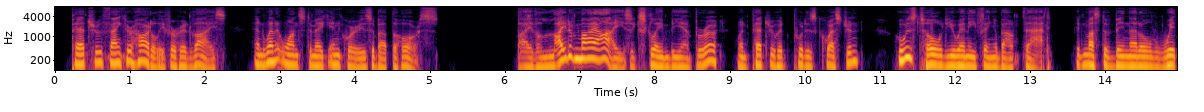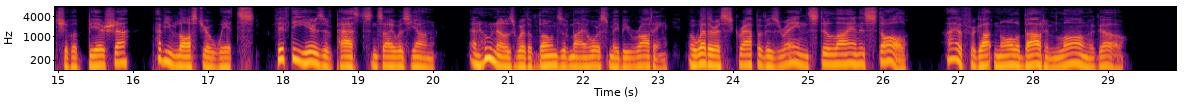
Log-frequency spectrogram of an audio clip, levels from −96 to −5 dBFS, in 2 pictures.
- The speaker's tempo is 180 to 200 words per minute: Yes, average, 190 wpm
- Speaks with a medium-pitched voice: No, low, 130 Hz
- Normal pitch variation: Yes, average, 3.7 semitones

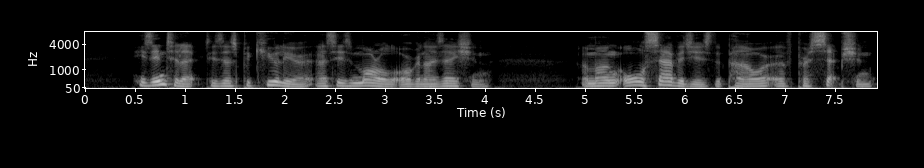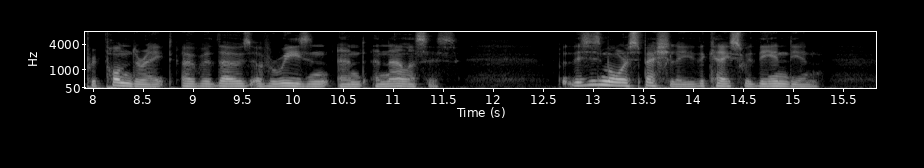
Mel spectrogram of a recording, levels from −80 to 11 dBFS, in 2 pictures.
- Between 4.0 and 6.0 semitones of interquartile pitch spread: No, average, 3.1 semitones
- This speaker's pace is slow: Yes, slow, 125 wpm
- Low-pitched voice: Yes, low, 125 Hz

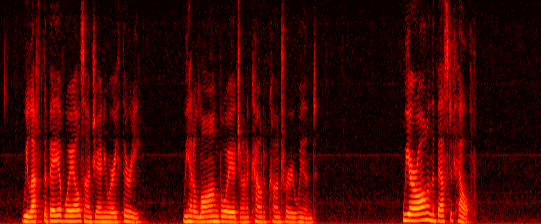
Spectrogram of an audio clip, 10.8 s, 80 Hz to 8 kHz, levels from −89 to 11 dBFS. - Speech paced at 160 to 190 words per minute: No, average, 150 wpm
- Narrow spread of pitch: Yes, narrow, 2.3 semitones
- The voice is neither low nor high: Yes, medium, 180 Hz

